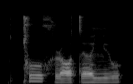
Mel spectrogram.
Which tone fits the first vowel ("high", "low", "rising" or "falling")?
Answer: high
